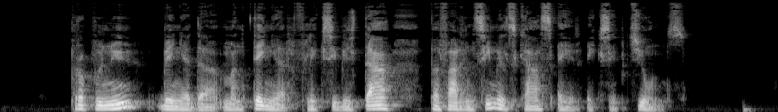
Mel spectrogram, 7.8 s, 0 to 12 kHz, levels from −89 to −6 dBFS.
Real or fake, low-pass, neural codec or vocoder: real; 10.8 kHz; none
